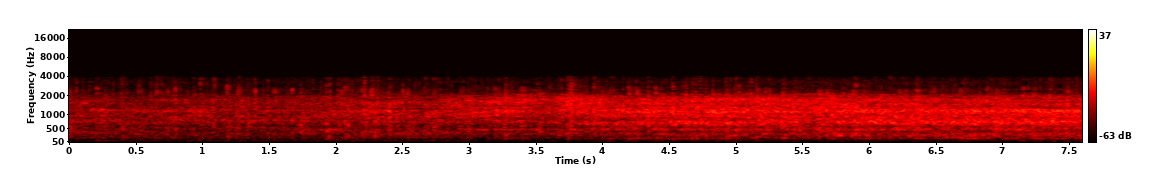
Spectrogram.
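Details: Muffled engine-like hum and hiss slowly grows louder, with no distinct animal calls.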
